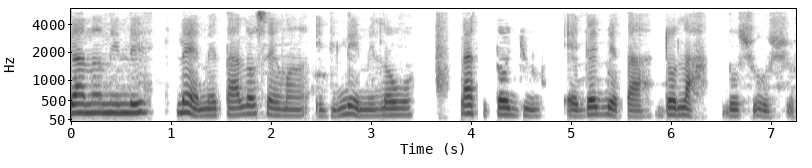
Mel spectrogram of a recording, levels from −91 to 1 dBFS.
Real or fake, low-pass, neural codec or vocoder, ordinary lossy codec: real; 5.4 kHz; none; none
